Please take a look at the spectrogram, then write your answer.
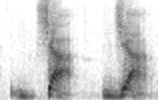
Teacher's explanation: এরপর আমরা উচ্চারণ করব জিম জবর যা। যা উচ্চারণ করার সময় আমাদের জিহ্বার যেই তালু রয়েছে সেই তালুটি আমাদের উপরের যেই শক্ত তালু রয়েছে তার সাথে লেগে উচ্চারিত হবে শক্তভাবে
